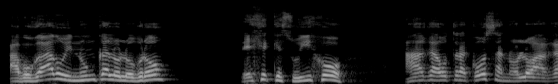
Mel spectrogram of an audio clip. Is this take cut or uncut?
uncut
